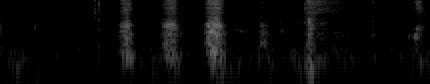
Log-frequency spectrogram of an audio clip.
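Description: Near silence: room tone with a few faint ticks.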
